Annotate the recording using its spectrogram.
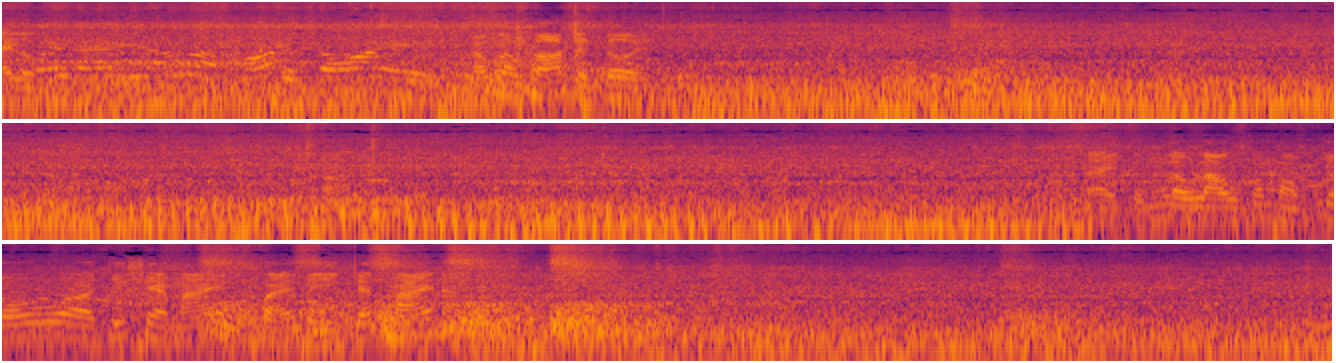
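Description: Water splashes and sloshes as motorbikes wade through a flood.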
